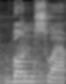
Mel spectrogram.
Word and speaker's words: bonsoir: just like the bonne journée there is also bonsoir me bonsoir is used when you're trying to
